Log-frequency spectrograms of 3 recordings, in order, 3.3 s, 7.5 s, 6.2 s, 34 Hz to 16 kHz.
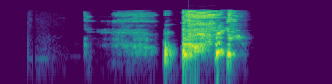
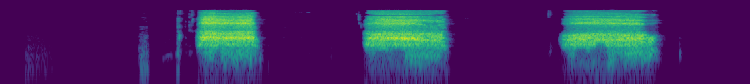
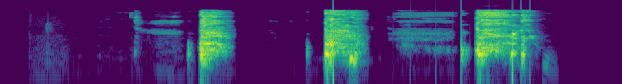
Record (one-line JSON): {"cough_length": "3.3 s", "cough_amplitude": 32767, "cough_signal_mean_std_ratio": 0.34, "exhalation_length": "7.5 s", "exhalation_amplitude": 31951, "exhalation_signal_mean_std_ratio": 0.44, "three_cough_length": "6.2 s", "three_cough_amplitude": 32768, "three_cough_signal_mean_std_ratio": 0.33, "survey_phase": "alpha (2021-03-01 to 2021-08-12)", "age": "18-44", "gender": "Male", "wearing_mask": "No", "symptom_change_to_sense_of_smell_or_taste": true, "symptom_onset": "4 days", "smoker_status": "Ex-smoker", "respiratory_condition_asthma": false, "respiratory_condition_other": false, "recruitment_source": "Test and Trace", "submission_delay": "2 days", "covid_test_result": "Positive", "covid_test_method": "RT-qPCR", "covid_ct_value": 31.2, "covid_ct_gene": "ORF1ab gene", "covid_ct_mean": 31.7, "covid_viral_load": "41 copies/ml", "covid_viral_load_category": "Minimal viral load (< 10K copies/ml)"}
